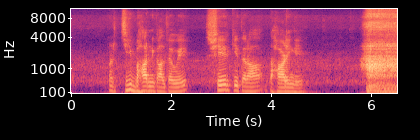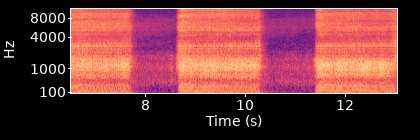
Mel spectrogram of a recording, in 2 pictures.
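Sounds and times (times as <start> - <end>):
man roaring exhalations: 5.8 - 10.5, 11.4 - 13.0.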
